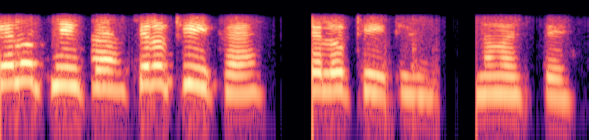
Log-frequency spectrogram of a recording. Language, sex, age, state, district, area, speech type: Hindi, female, 30-45, Uttar Pradesh, Ghazipur, rural, conversation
